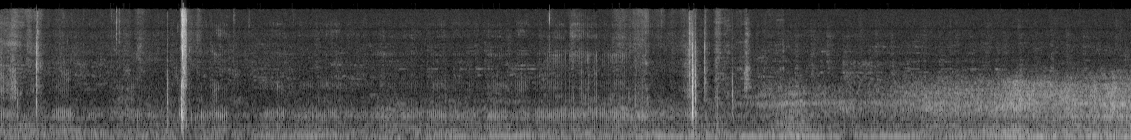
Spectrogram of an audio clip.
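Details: A sleepy four-month-old blue British Shorthair kitten purrs with a low, steady rumble, broken by two sharp sneezes.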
